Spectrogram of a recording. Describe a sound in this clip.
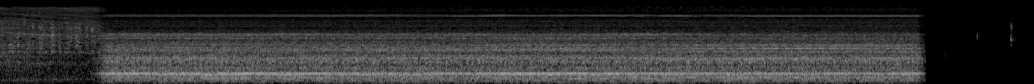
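A drill press whirs as it drills into metal.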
